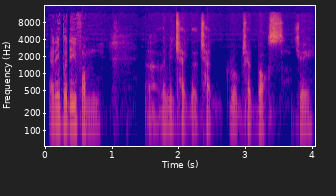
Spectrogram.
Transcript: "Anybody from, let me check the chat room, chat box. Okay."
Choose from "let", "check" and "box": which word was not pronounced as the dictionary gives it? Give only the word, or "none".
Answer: none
